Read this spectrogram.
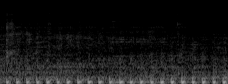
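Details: Honda motorcycle with sidecar, over 10 years old, parked about a year, oil not yet changed, no battery fitted: small single thumps with even beats, no misses or knocks; owner calls engine smooth and quiet; normal idle.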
